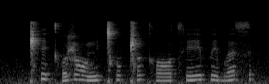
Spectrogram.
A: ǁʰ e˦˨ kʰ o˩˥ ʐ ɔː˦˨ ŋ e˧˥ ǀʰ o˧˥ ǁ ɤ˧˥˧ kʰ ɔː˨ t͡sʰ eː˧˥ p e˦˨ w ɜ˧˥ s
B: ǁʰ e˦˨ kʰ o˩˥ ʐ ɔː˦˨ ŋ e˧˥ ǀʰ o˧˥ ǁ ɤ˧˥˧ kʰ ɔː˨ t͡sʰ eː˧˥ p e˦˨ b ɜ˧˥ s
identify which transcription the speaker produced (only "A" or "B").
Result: B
